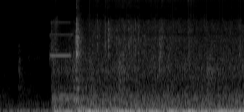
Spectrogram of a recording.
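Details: Maytag dryer after replacing support and tension rollers for an intermittent squeal: switches on and settles into a steady, low, even rumble with no squeal or squeak; normal operation.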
